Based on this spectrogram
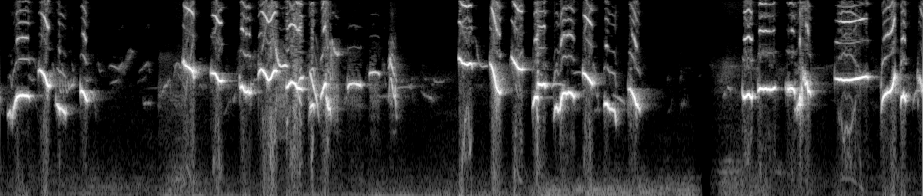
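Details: White-rumped shama pouring out varied song to rouse other shamas: bursts of rapid whistled and chattering notes separated by short pauses, with high clear slurs and quick trills, no other sounds.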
